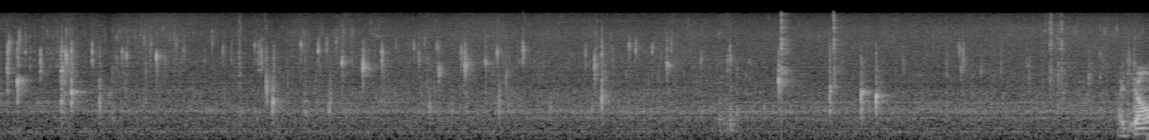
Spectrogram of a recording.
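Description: Tortillas frying three at a time in hot oil on a stovetop over medium-high heat, giving a steady sizzle dotted with sharp, scattered crackles and pops close by, with no talking.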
